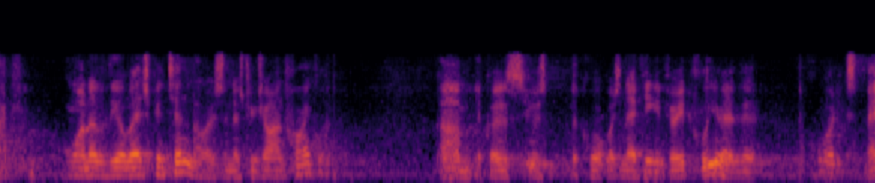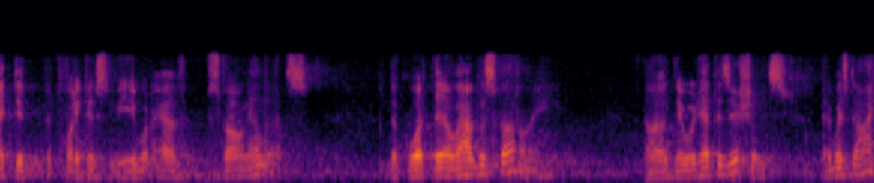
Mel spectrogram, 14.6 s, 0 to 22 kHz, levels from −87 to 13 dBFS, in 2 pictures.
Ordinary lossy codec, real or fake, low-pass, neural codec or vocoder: MP3, 64 kbps; fake; 7.2 kHz; codec, 24 kHz, 0.9 kbps, WavTokenizer, medium speech release version 2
